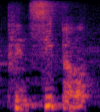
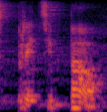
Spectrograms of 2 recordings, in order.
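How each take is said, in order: First: PRINCIPAL as prin-CI-pal, middle syllable stressed; wrong-syllable stress. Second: PRINCIPAL slowly, landing on the final PAL; last-syllable stress. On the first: Teacher showing what it's not, second-to-last syllable stressed. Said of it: "So it's not". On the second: Teacher correcting the word, slow with last-syllable stress. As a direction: say "principal" as prin-ci-PAL, drawn out. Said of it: "the last syllable". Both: Shown as a demonstration.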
